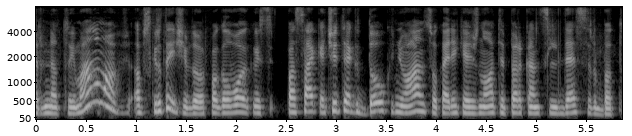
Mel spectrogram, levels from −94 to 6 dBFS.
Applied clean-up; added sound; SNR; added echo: none; none; none; none.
